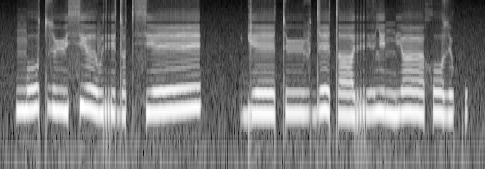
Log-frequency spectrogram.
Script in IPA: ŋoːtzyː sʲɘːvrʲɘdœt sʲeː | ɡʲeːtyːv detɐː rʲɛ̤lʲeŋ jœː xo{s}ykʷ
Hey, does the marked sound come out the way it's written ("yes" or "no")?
no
